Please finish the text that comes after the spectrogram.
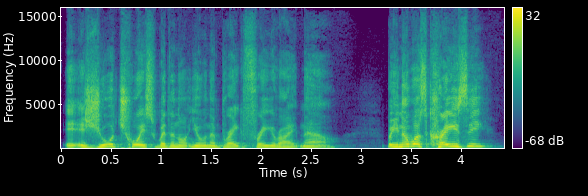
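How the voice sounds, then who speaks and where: Sing-song and fairly quick, with a voice on the high side, a man runs a live motivational masterclass, firing off rhetorical questions and swinging between emphatic, loud urging and hushed, personal asides.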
